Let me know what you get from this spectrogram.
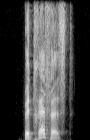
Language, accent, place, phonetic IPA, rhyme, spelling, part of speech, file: German, Germany, Berlin, [bəˈtʁɛfəst], -ɛfəst, betreffest, verb, De-betreffest.ogg
- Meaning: second-person singular subjunctive I of betreffen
